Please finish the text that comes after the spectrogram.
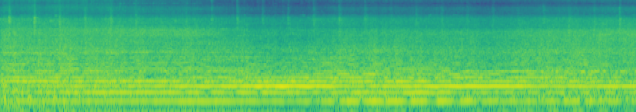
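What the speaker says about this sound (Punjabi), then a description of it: "ਚੱਕੀ ਵੀ ਚੱਲ ਰਹੀ ਤੇ ਉਹ ਨਲਕਾ ਵੀ ਚੱਲ ਰਿਹਾ ਜੀ" An old black diesel engine running a flour mill and water pump chugs steadily and loudly without pause, a continuous low mechanical drone with even harmonic hum throughout.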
